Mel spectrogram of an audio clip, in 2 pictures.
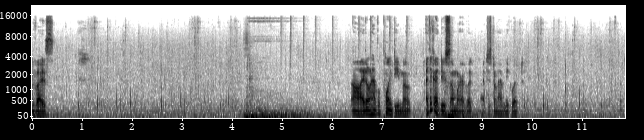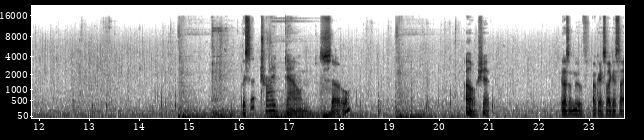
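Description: Armored footsteps clank on a stone floor.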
